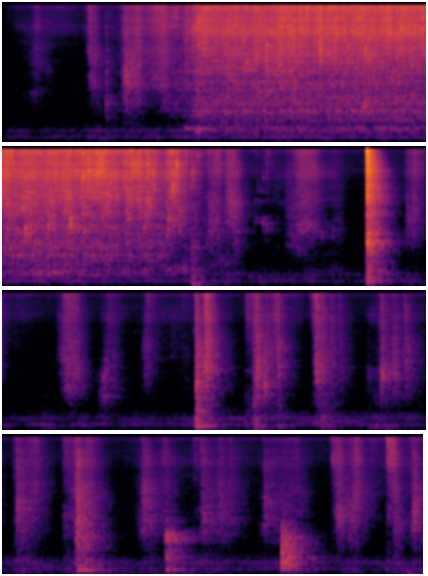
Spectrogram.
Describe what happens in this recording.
I wash my hands, then I turn of the light and walk out of the bathroom while hitting my knee to the side of the door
